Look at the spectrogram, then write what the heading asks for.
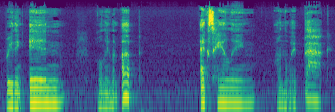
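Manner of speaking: slow, spaced-out breathwork instructions; guided meditation. Real, not acted. Teacher leads listeners through shoulder rolls, guided meditation. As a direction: guide each movement slowly, leaving room to breathe.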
